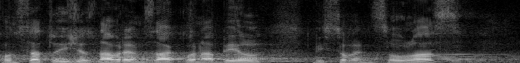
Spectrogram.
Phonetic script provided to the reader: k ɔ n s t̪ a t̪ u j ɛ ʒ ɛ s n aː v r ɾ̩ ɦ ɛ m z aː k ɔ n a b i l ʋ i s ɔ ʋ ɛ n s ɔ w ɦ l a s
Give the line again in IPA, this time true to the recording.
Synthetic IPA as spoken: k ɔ n s t̪ a t̪ u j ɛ ʒ ɛ z n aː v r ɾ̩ ɦ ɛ m z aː k ɔ n a b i l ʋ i s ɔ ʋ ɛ n s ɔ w ɦ l a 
